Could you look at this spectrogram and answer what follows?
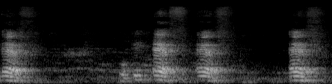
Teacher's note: और वो फ जब बोला जाता है तो ऊपर के दांत नीचे के लिप्स से टच करते हैं, जैसे F, ओके, F, F, F।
